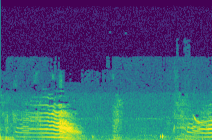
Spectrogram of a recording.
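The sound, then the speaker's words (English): A cat walking around lets out a loud, drawn-out meow that rises and falls in pitch, then a softer, shorter meow follows after a brief pause. No one speaks. “He's walking around practicing his little roar.”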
